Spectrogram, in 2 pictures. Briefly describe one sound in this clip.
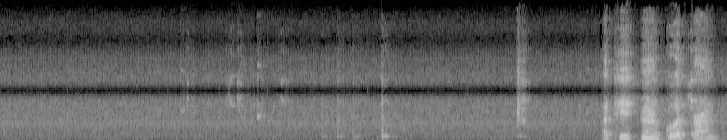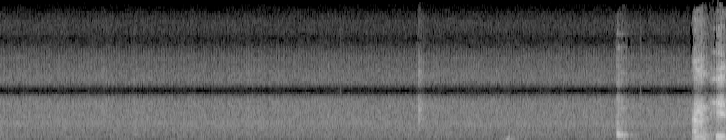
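Small objects clink softly against a metal pot.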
